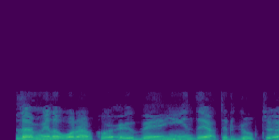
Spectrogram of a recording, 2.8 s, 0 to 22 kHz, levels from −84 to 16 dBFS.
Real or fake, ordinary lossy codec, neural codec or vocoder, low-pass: fake; AAC, 24 kbps; codec, 44.1 kHz, 7.8 kbps, Pupu-Codec; 19.8 kHz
